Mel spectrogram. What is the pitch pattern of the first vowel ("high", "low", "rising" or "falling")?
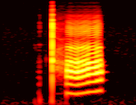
rising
